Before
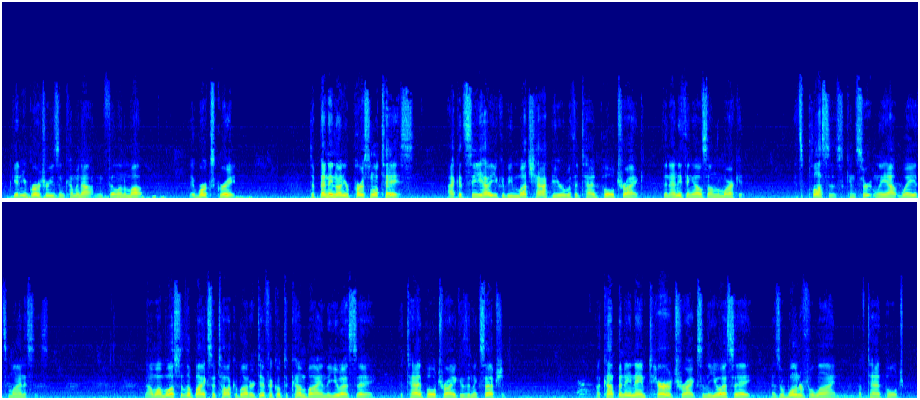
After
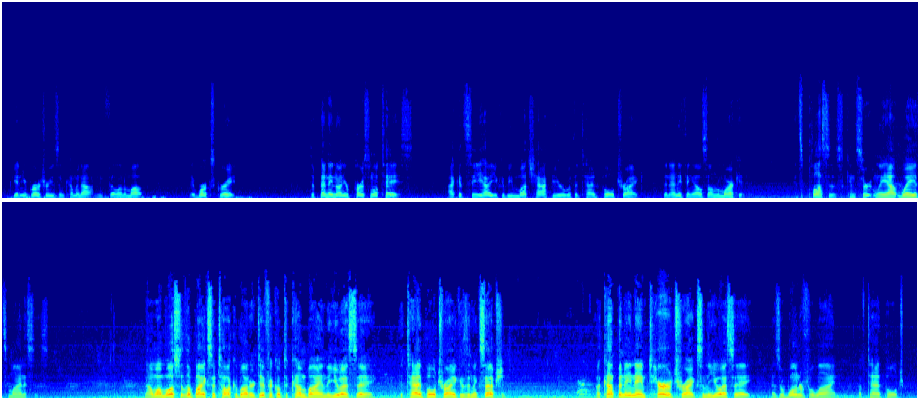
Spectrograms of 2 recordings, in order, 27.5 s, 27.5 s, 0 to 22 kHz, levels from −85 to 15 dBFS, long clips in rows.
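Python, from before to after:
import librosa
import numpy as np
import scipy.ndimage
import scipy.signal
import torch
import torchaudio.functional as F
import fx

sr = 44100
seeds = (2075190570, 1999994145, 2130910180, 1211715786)

y = fx.gain(x, sr, db=fx.line((10.43, -17.0), (11.04, -10.0), (12.95, -10.0), (13.54, -2.0), (14.14, -2.0), (16.13, 8.0), (24.23, 8.0), (24.93, 0.0)))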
